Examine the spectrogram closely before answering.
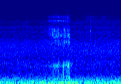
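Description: A metal cup clinks lightly a few times.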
